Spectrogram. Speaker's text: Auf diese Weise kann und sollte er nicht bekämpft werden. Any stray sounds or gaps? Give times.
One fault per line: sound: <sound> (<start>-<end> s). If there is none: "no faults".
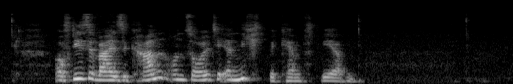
no faults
